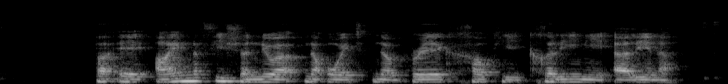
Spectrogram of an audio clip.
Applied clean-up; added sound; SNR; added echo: none; none; none; none.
